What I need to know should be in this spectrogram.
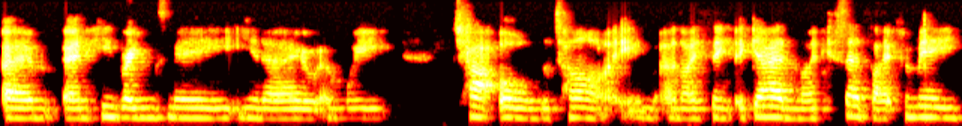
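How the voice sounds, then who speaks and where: Speaking at a fairly slow pace, a woman keeps a monotone, flat intonation at medium pitch while her loudness swings widely. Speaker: golf social media personality. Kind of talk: casual chat.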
